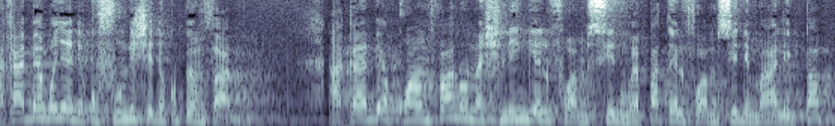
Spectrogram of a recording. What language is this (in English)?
Swahili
